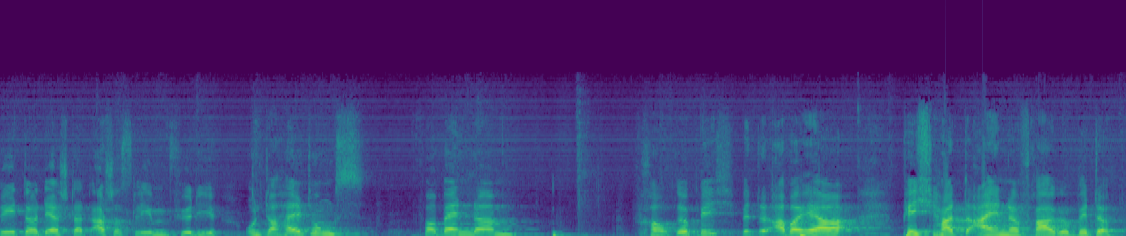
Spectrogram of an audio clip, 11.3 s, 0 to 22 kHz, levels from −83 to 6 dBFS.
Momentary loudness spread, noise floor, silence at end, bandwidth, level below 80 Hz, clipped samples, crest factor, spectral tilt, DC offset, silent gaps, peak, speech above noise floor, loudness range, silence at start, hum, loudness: 15 LU; -48 dBFS; 0 s; 15 kHz; -36 dBFS; under 0.1%; 18 dB; -5 dB/octave; under 0.1%; none; 0 dBFS; 31 dB; 8 LU; 0 s; none; -17 LUFS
